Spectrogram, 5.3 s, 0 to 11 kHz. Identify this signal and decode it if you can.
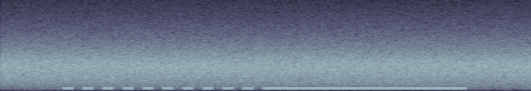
Telephone call progress tone (North American plan), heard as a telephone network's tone, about 350, 440 Hz, 0.1 s on and 0.1 s off, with phone line noise. Stutter dial tone.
